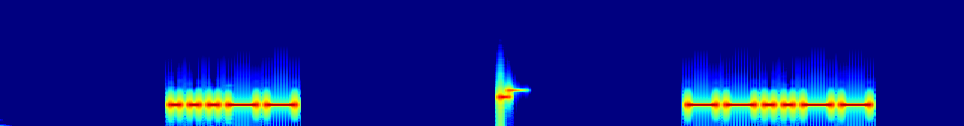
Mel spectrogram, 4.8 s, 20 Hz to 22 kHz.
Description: Morse code, heard as a keyed tone, about 25 wpm, 700 Hz. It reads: 3 ,
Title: Single Character (Letter:Number:Punctuation:Prosign) Alt 25wpm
